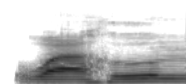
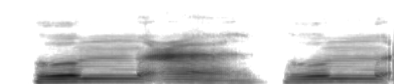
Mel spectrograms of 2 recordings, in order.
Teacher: izhar syafawi tidak mengalir tidak tertahan serta tidak memantul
